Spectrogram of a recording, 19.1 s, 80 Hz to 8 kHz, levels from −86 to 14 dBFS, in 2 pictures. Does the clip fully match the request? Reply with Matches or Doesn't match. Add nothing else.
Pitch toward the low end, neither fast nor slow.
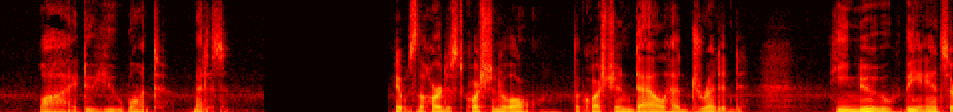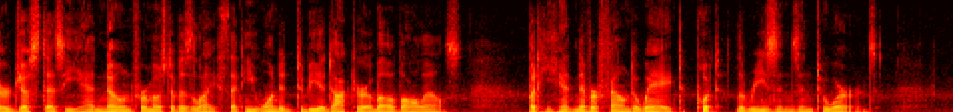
Matches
